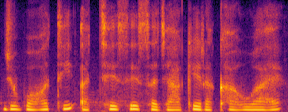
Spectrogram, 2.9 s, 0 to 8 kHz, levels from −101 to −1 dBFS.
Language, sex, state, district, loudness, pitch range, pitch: Hindi, female, Sikkim, Gangtok, -18 LUFS, 195-235 Hz, 215 Hz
